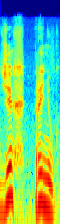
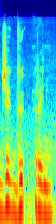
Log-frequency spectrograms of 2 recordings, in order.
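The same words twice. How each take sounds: First: The middle consonant is an h sound. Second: The middle consonant is a hard g sound. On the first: This is how the new spelling reads. The speaker calls it wrong. "пишеться буква H. Якщо читати, то буде Джигренюк" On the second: This is the real name. The speaker calls it right. "а не Джигренюк"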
